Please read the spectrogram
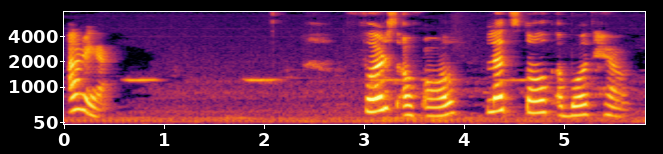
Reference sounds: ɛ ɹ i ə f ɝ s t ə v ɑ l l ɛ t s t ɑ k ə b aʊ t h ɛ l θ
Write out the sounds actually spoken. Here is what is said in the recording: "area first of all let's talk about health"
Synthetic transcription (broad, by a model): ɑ ɹ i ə f ɝ s t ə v ɑ l l ɛ t s t ɑ k ə b aʊ t h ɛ l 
